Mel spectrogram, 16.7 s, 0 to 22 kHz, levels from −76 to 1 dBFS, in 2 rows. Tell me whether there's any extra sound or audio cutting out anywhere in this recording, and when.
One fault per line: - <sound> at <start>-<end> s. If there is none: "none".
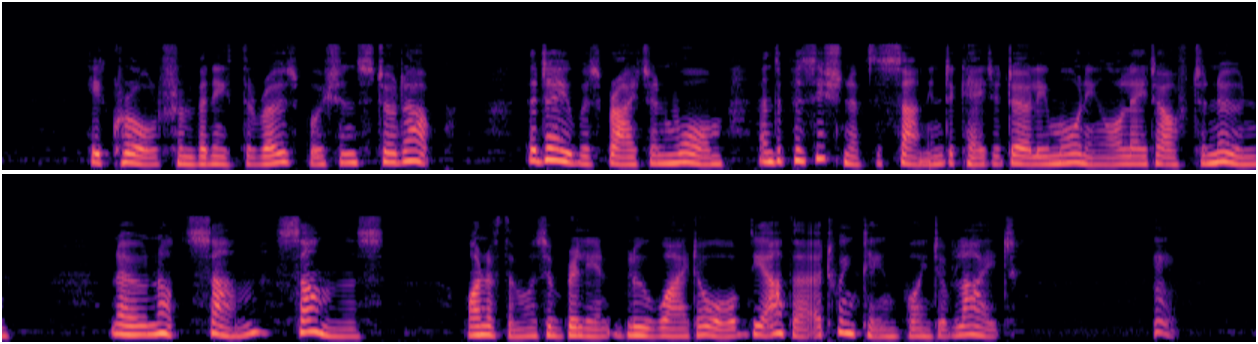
- laugh at 16.0-16.2 s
